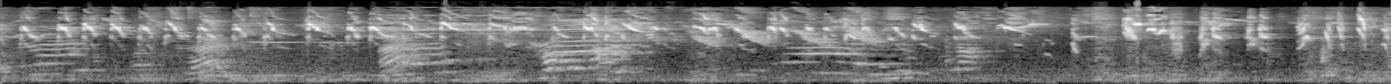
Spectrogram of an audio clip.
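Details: Oriental white-eye (pleci) in full lively song, used as a lure to provoke singing: dense, rapid high twittering and chattering phrases with quick downslurred notes, nearly continuous, a few lower notes beneath.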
